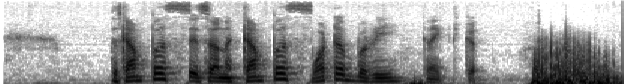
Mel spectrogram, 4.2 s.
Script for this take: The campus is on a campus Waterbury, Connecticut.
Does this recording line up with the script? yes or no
yes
